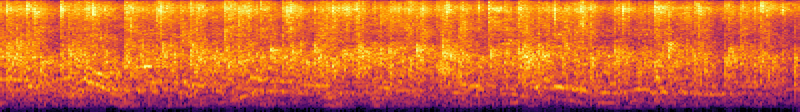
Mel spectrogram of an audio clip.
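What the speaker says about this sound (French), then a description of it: "Est-ce que tu peux acclamer pour ton voisin ce matin?" A church congregation applauds for their neighbor during a Sunday morning service, a sustained wash of clapping across the whole stretch with a voice faintly over it.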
